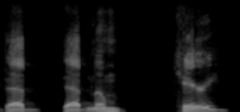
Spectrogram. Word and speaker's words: Debnam Carey: Debnam Carey.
